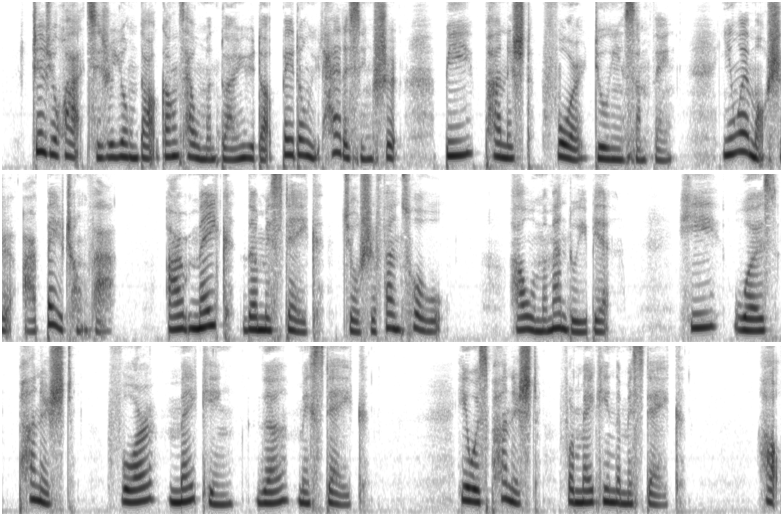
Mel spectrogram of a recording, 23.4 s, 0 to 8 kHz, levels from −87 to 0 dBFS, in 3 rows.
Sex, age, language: female, 10-29, Chinese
